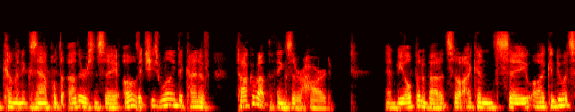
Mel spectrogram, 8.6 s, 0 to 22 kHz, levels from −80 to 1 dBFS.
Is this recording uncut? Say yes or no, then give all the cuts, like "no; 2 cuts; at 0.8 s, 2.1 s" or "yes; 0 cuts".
no; 1 cut; at 2.1 s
